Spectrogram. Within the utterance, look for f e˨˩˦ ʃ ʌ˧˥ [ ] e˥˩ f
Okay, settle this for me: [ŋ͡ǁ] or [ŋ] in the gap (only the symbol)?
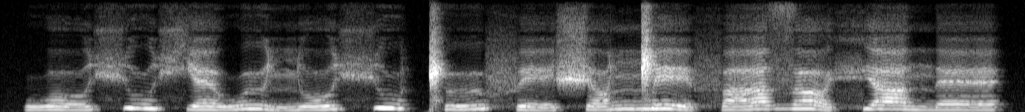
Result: ŋ͡ǁ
